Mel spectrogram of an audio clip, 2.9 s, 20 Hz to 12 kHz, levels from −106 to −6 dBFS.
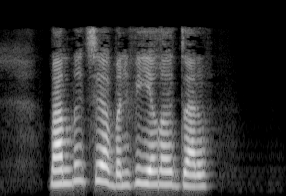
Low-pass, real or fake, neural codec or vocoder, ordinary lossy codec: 7.2 kHz; fake; codec, 16 kHz, 0.5 kbps, FunCodec, trained on LibriTTS, 25 frames a second; MP3, 48 kbps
